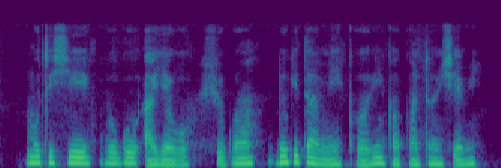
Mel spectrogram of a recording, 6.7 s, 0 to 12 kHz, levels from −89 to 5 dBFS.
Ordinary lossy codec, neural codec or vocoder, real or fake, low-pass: none; none; real; 7.2 kHz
